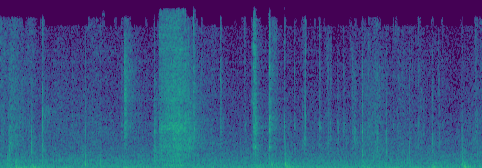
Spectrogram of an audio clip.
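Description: Faint light clicks and a brief soft rubbing hiss about one and a half seconds in, from a gloved hand smoothing wet mashed potato in a glass baking dish, over quiet room tone.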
